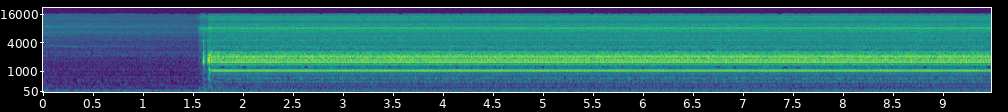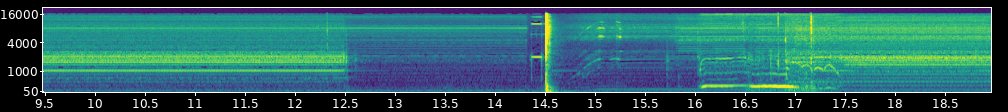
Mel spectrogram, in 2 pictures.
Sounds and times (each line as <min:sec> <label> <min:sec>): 0:01.6 working Sony DSR-PDX10 MiniDV Camcorder 0:12.8
0:14.4 working Sony DSR-PDX10 MiniDV Camcorder 0:18.9
0:14.8 rewind 0:18.9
